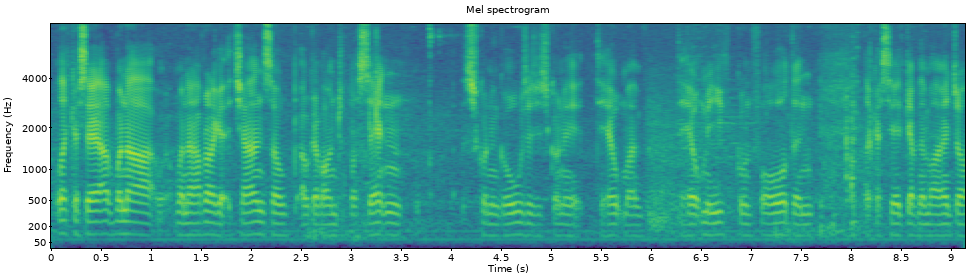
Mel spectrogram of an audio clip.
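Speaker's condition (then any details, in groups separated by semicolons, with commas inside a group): No condition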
